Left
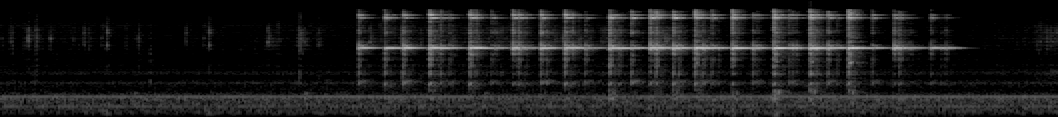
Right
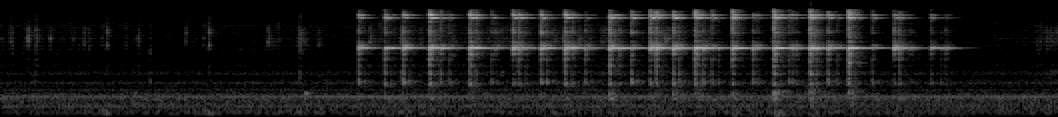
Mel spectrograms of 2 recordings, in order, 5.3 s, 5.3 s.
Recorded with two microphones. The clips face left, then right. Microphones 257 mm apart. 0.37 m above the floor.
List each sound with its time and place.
1.8 s a bell: 50° left (ahead or behind), 0.7 m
